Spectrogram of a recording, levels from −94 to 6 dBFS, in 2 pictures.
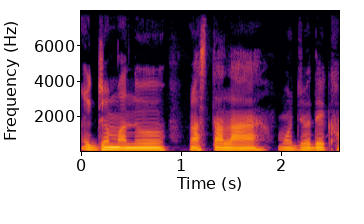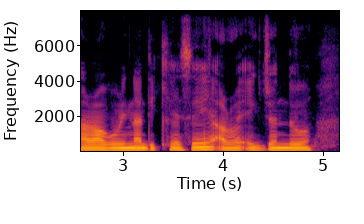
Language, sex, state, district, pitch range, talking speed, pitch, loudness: Nagamese, male, Nagaland, Kohima, 105-110 Hz, 150 wpm, 105 Hz, -17 LUFS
